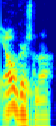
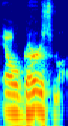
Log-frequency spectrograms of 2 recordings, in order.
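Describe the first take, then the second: First: The name is said in a plain English way. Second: The name is said so it sounds Spanish. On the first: "I say Elgersma" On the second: "sounded like a Spanish word"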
